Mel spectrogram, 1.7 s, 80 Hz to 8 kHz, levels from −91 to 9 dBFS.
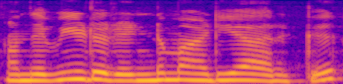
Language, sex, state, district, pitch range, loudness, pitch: Tamil, female, Tamil Nadu, Nilgiris, 215-240 Hz, -11 LUFS, 225 Hz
